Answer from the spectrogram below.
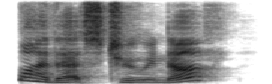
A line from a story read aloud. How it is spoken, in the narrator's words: exclaimed Dorothy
